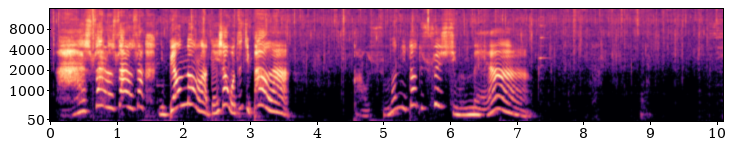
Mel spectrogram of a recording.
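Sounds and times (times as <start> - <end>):
food frying in a wok: 0.0 - 10.0
speech: 0.4 - 3.7, 4.6 - 7.3
stirring scrapes in a wok: 9.7 - 10.0.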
